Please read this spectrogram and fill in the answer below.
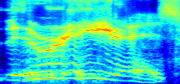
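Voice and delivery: very high, throat-straining shout. Repeating a team name after the next game is announced: throat-straining yell. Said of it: "that hurt my throat".

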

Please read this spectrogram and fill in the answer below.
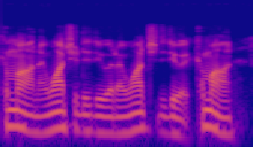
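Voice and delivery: put-on villain muttering under breath. Quoting a favorite part of a performance: Joker muttering under his breath. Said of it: "just under his breath".

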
